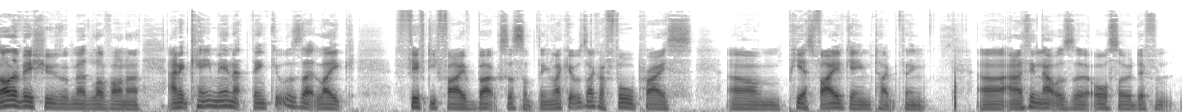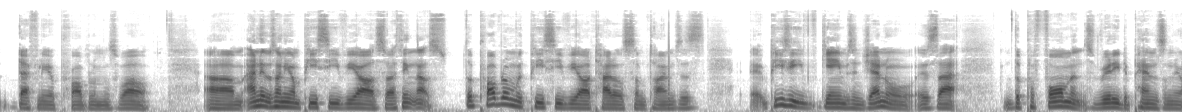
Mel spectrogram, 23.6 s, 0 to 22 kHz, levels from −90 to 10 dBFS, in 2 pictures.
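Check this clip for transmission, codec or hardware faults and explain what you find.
Two loud pops interrupt this speech clip. The first runs from 9.56 to 9.58 s, just after "game type thing", and peaks well above the speech, roughly 15 dB higher. The second runs from 18.51 to 18.54 s and is a little quieter, around 10 dB over the speech. Each is a single sharp thump lasting about 25 ms. The speech carries on underneath. The likely cause is a sudden voltage step from a plug, switch, static discharge or driver glitch, shaped by the circuits that follow.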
